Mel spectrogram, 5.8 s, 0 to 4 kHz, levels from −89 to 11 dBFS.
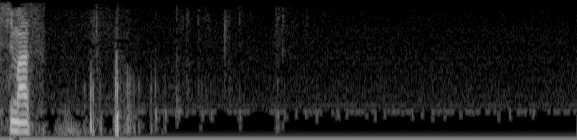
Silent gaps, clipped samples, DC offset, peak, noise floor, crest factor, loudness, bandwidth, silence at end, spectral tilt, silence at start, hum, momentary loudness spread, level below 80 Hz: none; under 0.1%; 0.8%; -2 dBFS; -64 dBFS; 28 dB; -24 LUFS; 4 kHz; 4.45 s; -6 dB/octave; 0.05 s; 50 Hz at -75 dBFS; 32 LU; -64 dBFS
